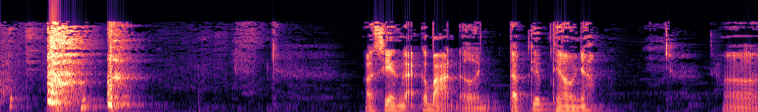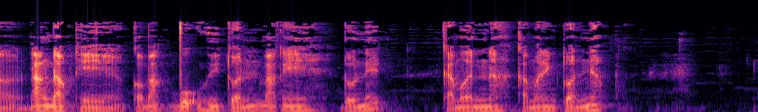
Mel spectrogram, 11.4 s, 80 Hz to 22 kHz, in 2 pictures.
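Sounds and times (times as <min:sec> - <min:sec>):
person coughing: 0:00.1 - 0:01.2
speech: 0:02.8 - 0:04.6, 0:05.4 - 0:10.4.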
